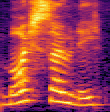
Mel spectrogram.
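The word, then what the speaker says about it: Myssoni: It's called the Mysoni Bias, and I'm going to spell it for you.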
